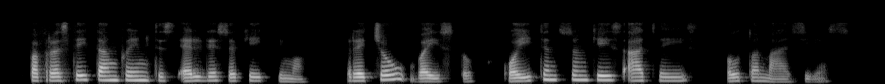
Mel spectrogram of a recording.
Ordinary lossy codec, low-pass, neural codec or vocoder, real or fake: Opus, 24 kbps; 7.2 kHz; codec, 24 kHz, 0.9 kbps, WavTokenizer, large speech release; fake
